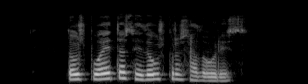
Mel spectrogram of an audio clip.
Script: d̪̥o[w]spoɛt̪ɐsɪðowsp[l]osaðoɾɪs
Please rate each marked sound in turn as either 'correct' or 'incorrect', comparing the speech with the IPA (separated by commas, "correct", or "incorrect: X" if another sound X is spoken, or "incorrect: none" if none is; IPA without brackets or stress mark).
correct, incorrect: ɾ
